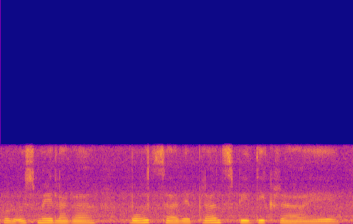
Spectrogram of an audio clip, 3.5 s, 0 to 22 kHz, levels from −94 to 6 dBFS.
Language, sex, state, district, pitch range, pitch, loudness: Hindi, female, Arunachal Pradesh, Lower Dibang Valley, 170-195 Hz, 185 Hz, -15 LUFS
